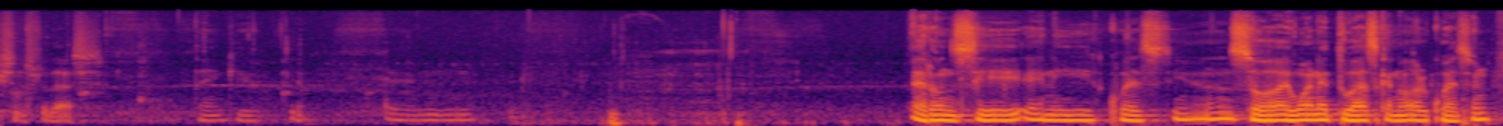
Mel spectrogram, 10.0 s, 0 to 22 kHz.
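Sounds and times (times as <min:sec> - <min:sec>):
low thumps: 0:04.0 - 0:05.0.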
